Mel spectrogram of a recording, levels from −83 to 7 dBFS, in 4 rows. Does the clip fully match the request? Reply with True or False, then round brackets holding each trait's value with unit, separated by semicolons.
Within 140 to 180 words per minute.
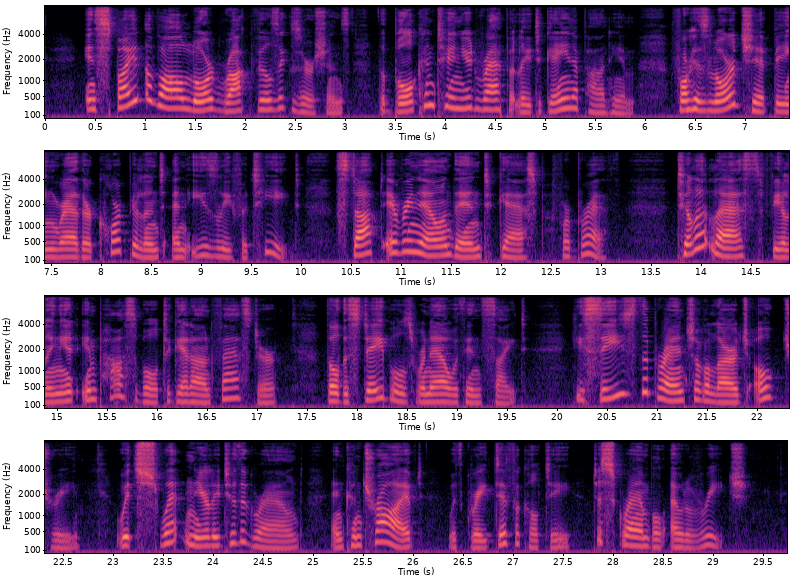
True (150 wpm)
